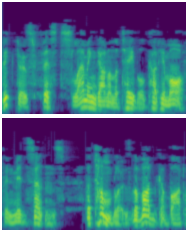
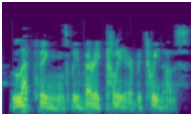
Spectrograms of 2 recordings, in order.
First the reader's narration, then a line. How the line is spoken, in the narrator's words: the Russian declared in a harsh whisper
